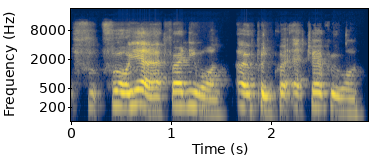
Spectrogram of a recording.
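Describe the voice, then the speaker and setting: A woman in a casual planning chat about a script. She speaks in a halting, tentative way at a middling pitch, like someone organising the group as she thinks aloud. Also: darkish tone. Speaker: writer organising a script table read.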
